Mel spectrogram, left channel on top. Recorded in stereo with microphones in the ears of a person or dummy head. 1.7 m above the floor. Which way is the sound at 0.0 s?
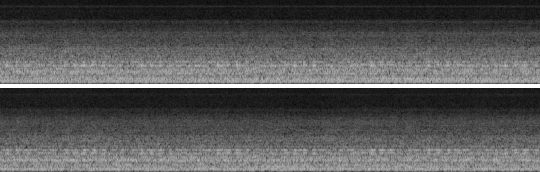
20° left (ahead or behind).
